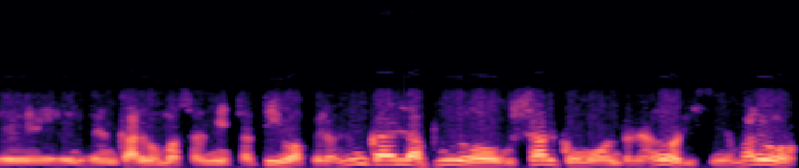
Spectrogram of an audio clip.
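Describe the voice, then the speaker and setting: He is a man with a plain, everyday voice and a fairly high pitch. His intonation is lively, and his pace is moderate. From Argentina, Villa Gesell (Buenos Aires province). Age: 40s. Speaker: author and sports journalist. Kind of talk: interview.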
